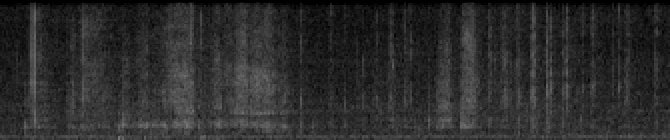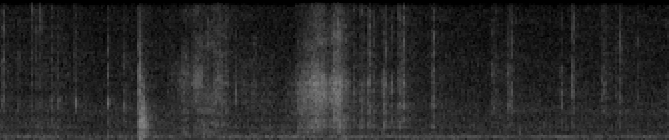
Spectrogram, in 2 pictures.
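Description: Pages of a small lined paper notebook being flipped and riffled by hand: soft papery rustles and flicks, with a sharper snap just after the start and another about six seconds in, and a longer rustle near the end.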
